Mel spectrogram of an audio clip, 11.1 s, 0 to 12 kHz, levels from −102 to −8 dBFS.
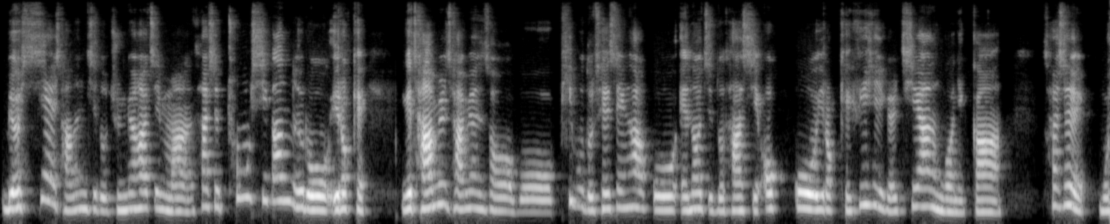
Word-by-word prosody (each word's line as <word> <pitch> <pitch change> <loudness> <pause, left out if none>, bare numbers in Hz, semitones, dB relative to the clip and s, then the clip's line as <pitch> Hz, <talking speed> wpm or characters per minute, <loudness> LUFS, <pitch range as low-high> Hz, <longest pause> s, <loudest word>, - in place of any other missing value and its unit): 몇 235 +2 +4
시에 320 +8 -7
자는지도 225 -3 -5
중요하지만 215 -2 -2
사실 265 +1 -3
총 405 0 -5
시간으로 345 - +3
이렇게 220 -3 +3 0.3
이게 230 +2 +6
잠을 245 +6 +6
자면서 225 -5 -3
뭐 185 -1 -5
피부도 260 - -5
재생하고 235 -2 -1
에너지도 210 -2 -3
다시 205 0 -2
얻고 235 -1 +4
이렇게 210 -1 -4
휴식을 240 -6 -4
취하는 270 +2 0
거니까 185 -1 -1 0.4
사실 280 -6 -2
뭐 200 0 -3
230 Hz, 325 characters per minute, -25 LUFS, 205-250 Hz, 0.4 s, 이게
